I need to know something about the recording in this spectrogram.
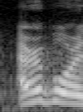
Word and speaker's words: Erebor: Now, you're in a company that is Erebor, which is all about, I think I'm pronouncing it correctly, right? Erebor is yep.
